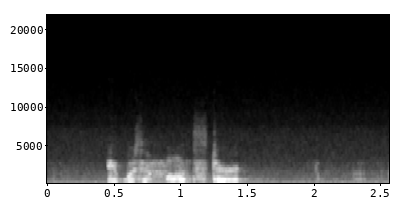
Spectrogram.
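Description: A woman speaks briefly and with emotion.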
